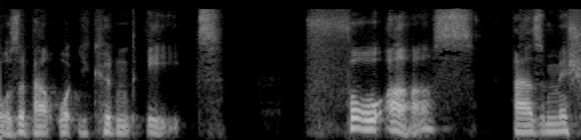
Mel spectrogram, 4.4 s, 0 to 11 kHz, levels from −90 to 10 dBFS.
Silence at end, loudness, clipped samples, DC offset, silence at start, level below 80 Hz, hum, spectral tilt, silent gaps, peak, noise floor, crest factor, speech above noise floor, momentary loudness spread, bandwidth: 0 s; -27 LUFS; under 0.1%; under 0.1%; 0 s; -68 dBFS; none; -5 dB/octave; none; -8 dBFS; -80 dBFS; 20 dB; 53 dB; 15 LU; 9.4 kHz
